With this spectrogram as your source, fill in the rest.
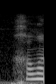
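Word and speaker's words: holam: written below the letter hola makes the o sound in home if this sounds familiar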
